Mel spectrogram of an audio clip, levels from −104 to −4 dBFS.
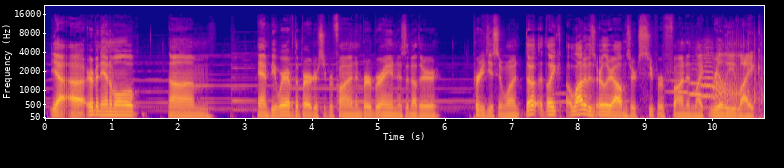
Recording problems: household noises; noticeable; throughout; 15 dB below the speech

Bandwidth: 15.5 kHz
